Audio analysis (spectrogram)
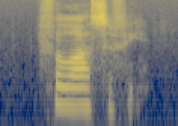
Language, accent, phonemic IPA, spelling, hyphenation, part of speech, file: English, General American, /fɪˈlɑ.sə.fi/, philosophy, phi‧los‧o‧phy, noun / verb, En-us-philosophy.ogg
- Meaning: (noun) An academic discipline that seeks truth through reasoning rather than empiricism, often attempting to provide explanations relating to general concepts such as existence and rationality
